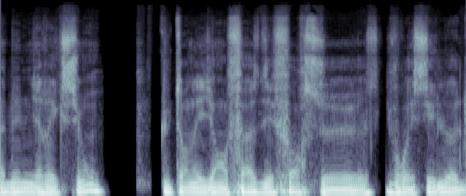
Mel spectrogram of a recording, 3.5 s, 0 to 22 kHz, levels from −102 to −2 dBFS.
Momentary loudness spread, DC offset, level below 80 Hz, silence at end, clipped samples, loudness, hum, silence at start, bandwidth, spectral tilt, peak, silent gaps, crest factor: 4 LU; under 0.1%; -26 dBFS; 0 s; under 0.1%; -17 LUFS; none; 0 s; 15.5 kHz; -6.5 dB/octave; -4 dBFS; 0.82-1.02 s, 1.16-1.20 s; 12 dB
